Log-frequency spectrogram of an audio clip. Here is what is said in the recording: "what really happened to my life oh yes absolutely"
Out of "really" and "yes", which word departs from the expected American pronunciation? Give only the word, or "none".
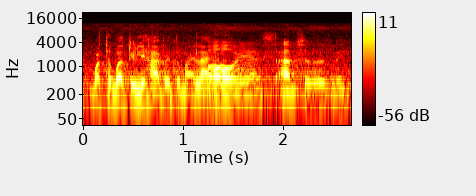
none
